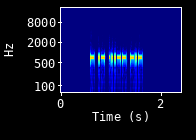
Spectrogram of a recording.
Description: Morse code, heard as a keyed tone, about 46 wpm, 700 Hz. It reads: TA3K
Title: DXCC-100 Call Signs - 4 Characters - Repeated 3x - 45wpm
